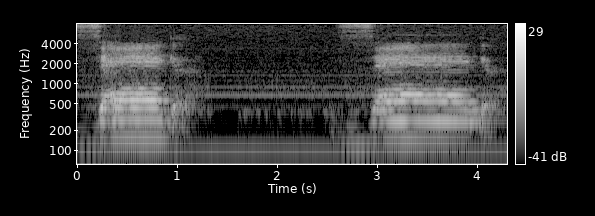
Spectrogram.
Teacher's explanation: Es una E abierta, hay que abrir la boca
